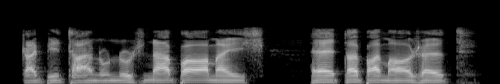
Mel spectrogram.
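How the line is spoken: Growling. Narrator (Russian): прорычал Клыканини

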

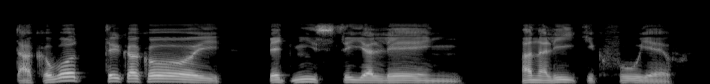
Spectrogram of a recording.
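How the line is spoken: Sad joke. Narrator (Russian): грустно пошутил

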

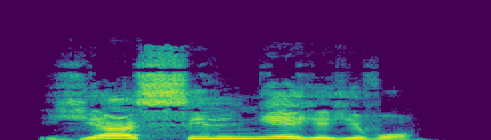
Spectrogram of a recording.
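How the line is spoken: Loud voice. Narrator (Russian): проговорил громким голосом

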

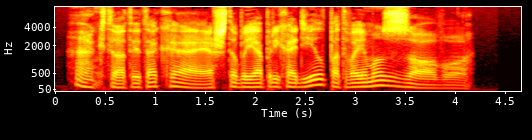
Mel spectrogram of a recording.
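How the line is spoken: Cold hiss. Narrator (Russian): прошипел холодный голос

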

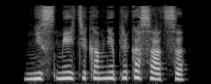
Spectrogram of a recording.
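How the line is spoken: Shout. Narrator (Russian): крикнула Ирина

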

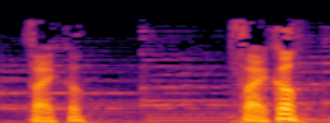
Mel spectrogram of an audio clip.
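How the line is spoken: Muttering. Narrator (Vietnamese): Nàng vẫn lẩm bẩm

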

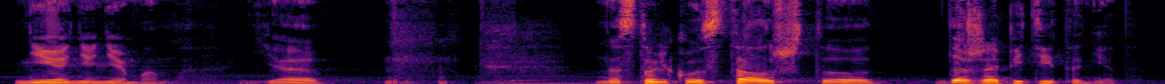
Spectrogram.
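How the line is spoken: Laughing. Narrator (Russian): засмеялся Мируэль

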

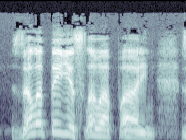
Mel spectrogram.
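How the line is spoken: Yelling. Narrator (Russian): завопил Техас Толстяку

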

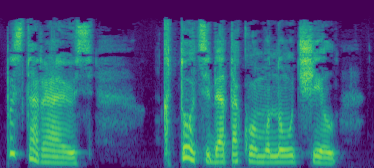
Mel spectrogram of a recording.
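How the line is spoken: Sighing. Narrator (Russian): Таня вздохнула

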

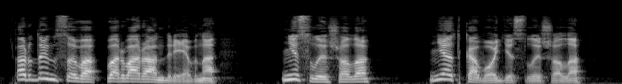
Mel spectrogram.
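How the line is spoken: Brisk old woman's voice. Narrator (Russian): совершенно бодрым голосом старуха ответила

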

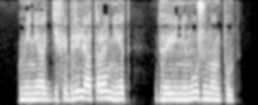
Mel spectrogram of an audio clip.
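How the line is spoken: Gloomy explanation. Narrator (Russian): мрачно пояснил врач

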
